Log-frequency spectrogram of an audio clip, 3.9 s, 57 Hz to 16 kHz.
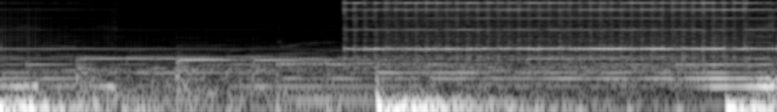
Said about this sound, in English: Union contracts had expired at midnight on October 1, 1975, and Mrs. Graham went to bed that night ready to continue negotiations in the morning. Then the phone rang at 4:45 a.m.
